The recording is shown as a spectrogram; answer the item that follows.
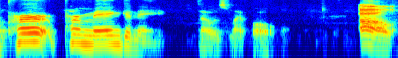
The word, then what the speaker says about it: permanganate: pronounce it potassium yeah pomegranate no permanganate that was my bowl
